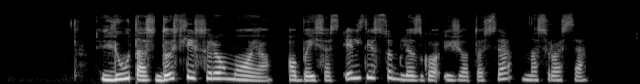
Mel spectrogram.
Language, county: Lithuanian, Klaipėda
